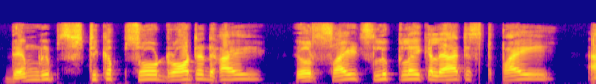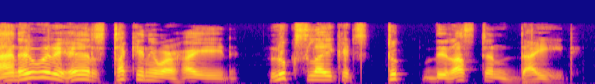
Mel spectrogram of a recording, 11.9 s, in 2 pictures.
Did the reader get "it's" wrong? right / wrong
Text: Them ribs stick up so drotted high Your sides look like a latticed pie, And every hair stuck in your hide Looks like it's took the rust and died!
right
